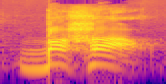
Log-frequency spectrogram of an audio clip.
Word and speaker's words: Baal: It's actually pronounced Baal, but we'll call them prophets of Baal.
